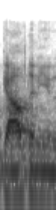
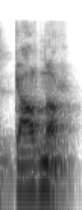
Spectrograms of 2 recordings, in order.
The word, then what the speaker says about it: Gardner: They were calling him Gardenier as well. It's Gardner, Yeah, Gardner, right? Gardner, like the Gardner Cup. It's the Aye. Gardner. I was Uh, going to say it's spelled exactly the same as that.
